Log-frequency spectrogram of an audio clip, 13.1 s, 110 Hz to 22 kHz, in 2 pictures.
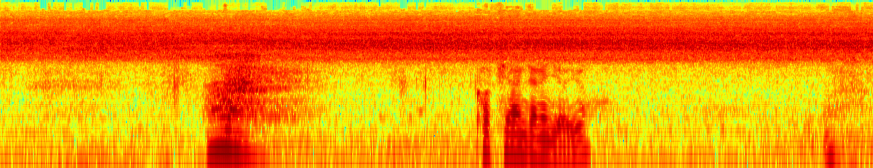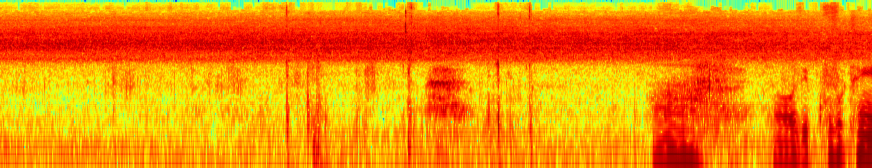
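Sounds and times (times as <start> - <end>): insects droning: 0.0 - 13.0
small knocks and rustles: 7.4 - 11.3
footsteps: 8.2 - 10.6
short scuffle: 8.2 - 10.6.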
